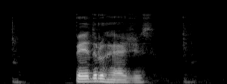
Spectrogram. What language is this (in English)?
Portuguese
